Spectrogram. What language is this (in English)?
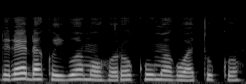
Kikuyu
